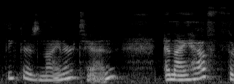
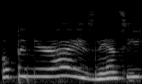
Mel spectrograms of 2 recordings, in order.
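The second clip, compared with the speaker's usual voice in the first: lightly acted cry; 9 semitones higher than usual. A narrator's reading. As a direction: read it out as a child's cry, high but gentle. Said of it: "cried Dorothy".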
